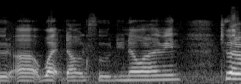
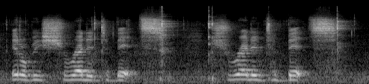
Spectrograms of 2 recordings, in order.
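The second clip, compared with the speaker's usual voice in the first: slow menacing relish; 4 dB louder, much slower than usual. Pretend. Relishing the mashing.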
